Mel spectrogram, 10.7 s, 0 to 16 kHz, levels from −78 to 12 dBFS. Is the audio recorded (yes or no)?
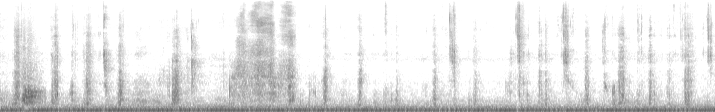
yes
